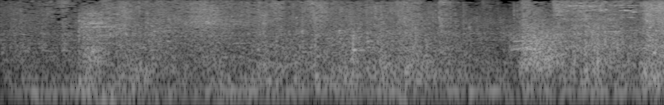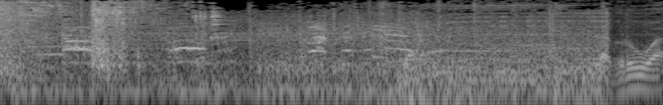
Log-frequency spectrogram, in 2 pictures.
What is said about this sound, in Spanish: El pulpo de la grúa agarra el coche por el techo, prensándolo.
